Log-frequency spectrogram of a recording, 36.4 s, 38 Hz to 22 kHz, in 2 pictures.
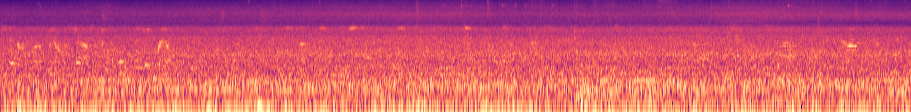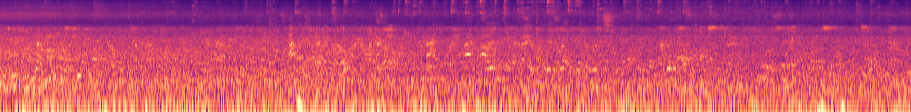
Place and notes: Zuoying Station, Kaohsiung City - Walking through the station
Walking in the station hall, Kaohsiung Mass Rapid Transit
Sony PCM D50+ Soundman OKM II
